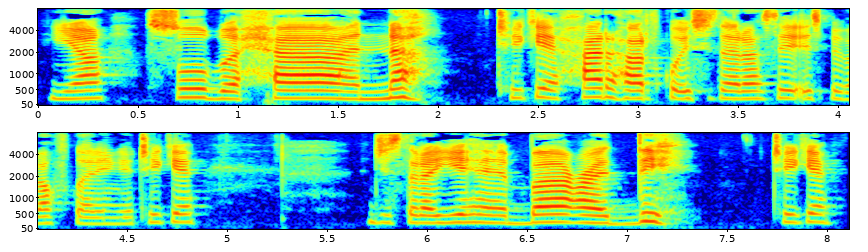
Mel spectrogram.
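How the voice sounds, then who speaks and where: A woman teaching Quran reading, spelling each word out syllable by syllable in a slow, drawn-out way, then adding short explanations. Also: on the high side, clear, resonant tone, dry recording, clean studio sound. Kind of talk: slow spelled-out recitation lesson.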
